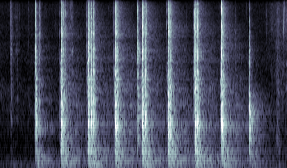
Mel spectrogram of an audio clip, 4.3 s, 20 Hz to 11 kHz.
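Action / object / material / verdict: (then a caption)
strike / steel truck frame / steel / solid. A hammer strikes a suspect-looking section of the steel frame rail under the passenger side of the cab on a 1985 Toyota 4WD pickup that saw road salt. Nine evenly spaced, sharp metallic thunks ring briefly with a faint high tone. The frame holds up solid; much of the bad-looking surface is just old POR-15 coating peeling off after more than 10 years.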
